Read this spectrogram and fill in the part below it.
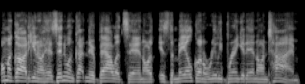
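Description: A man's voice: on the high side, fast, sharp tone, no echo. Friendly male podcast host, dry sound. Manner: friendly, playful banter. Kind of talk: casual chat.

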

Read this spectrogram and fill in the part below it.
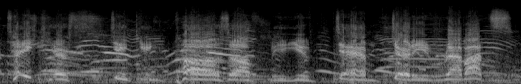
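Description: Bombastic screen hero: high strained shouting, gravelly edge, loud crowd and music. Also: male voice, huge pitch swings, full character voice. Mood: defiant fury. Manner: melodramatic, drawn-out shouting. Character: defiant, bombastic gun-loving film-star hero.

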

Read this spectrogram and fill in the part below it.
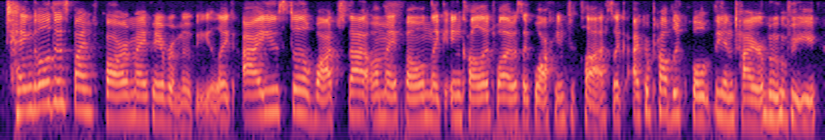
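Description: A woman's voice: medium pitch, brisk, hardly any pauses, no room sound, highs cut off. A woman in her twenties from Louisiana, a cosplayer chatting casually as a guest and filling her talk with "like". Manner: chatty, heavy with "like" fillers. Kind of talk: casual chat.

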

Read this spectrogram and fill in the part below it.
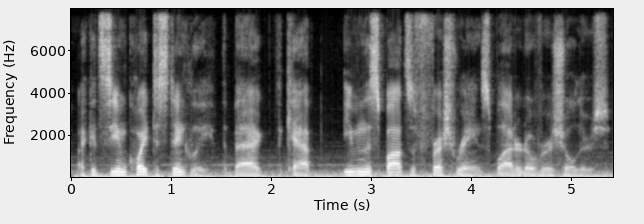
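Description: A man's voice: lowish voice, moderate pace, noisy background, natural voice. An actor playing a haunted young motorist who tells his eerie story in a radio drama, grave and suspenseful. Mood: uneasy, suspenseful. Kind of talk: radio drama narration and acting.

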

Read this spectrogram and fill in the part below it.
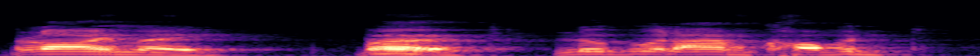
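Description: A man's voice: medium pitch, normal speed, phone-quality sound, lightly acted. A man voicing a big, drunken, dim troll in a storybook, suspicious and blustering, with coarse rustic speech. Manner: coarse rustic dialect, dropped aitches, blustering.

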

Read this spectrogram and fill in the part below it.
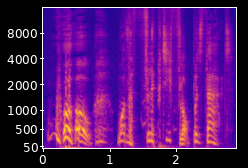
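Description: Cheeky storybook schoolboy, bold and excitable, pitch leaping about, performed by a man. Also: moderate pace. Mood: startled, angry. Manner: excitable, slangy exclamations.

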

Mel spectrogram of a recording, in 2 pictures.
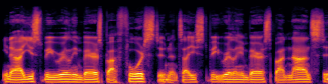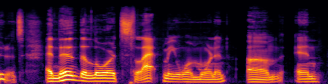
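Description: Young adult youth pastor, very low deep voice, dry close sound, relaxed podcast chatter. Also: male voice, moderate pace, hardly any pauses, smooth, no room sound. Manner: steady and conversational with many ums and uhs. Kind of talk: casual solo podcast talk.

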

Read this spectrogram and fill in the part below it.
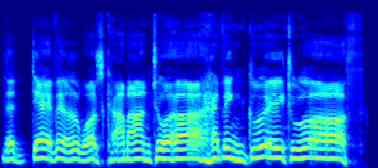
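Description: A stern father from a classic storybook, acted out by a male reader, high-pitched for a man and full of gravel. He speaks slowly and menacingly, bearing down on each word with domineering wrath. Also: little pitch movement, a bit bright, no room sound, clean studio sound, heavily acted. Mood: wrathful. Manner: slow, menacing, emphatic. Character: stern, wrathful middle-aged father, domineering and doom-laden. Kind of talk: dramatised classic novel reading.

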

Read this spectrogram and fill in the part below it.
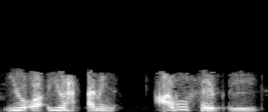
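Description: A woman's voice: mid-range voice, normal speed, breathy edge, dry recording. A French woman in her forties with a French accent, chatting casually as a guest and peppering her talk with fillers. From France. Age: 40s. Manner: animated, many fillers like "you know". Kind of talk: casual chat. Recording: tinny phone-like line.

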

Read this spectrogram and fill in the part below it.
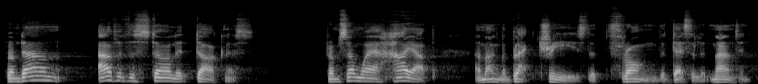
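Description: A man narrating a first-person adventure story in an expressive, theatrical way. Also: mid-range voice, a little slow, husky.

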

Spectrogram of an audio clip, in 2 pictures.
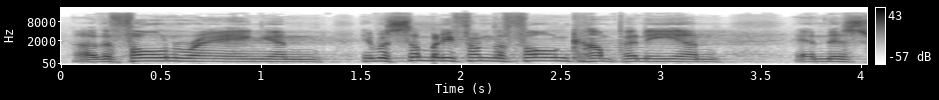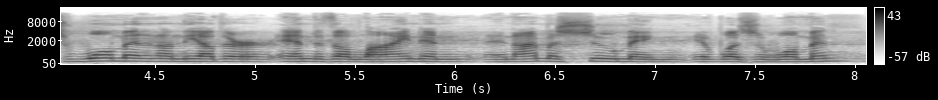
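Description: A male pastor telling a story in a sermon, with a soft, soothing voice and a gentle, self-deprecating manner that stumbles into little repeats. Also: high-pitched, steady tone, fairly quick. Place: church auditorium. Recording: long hall reverb.

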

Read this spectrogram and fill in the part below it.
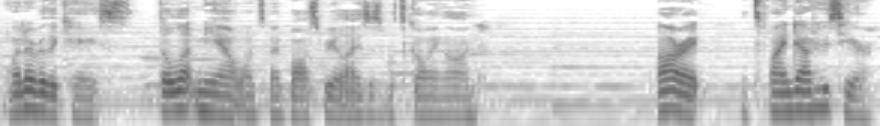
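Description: Woman playing a low-voiced, commanding FBI agent. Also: fairly even intonation, normal speed, over music. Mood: guarded, firm. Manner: brusque, authoritative. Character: tough, commanding, short-tempered female FBI agent. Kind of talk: audio drama acting.

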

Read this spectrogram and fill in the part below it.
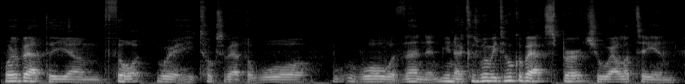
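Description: A man's voice: mid-range voice, moderate pace, warm tone. A man hosting a casual faith discussion, thinking aloud and rambling through his points with plenty of fillers. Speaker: podcast host.

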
